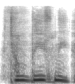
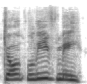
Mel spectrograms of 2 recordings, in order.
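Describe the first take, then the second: First: High, loud plea, shorter and less forceful; pleading. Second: Very high, loud desperate shout; shouted plea. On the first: Rescued woman begging her rescuer to stay, high pleading. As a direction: beg them in a high, urgent voice. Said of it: "Olivia whispered with pleading eyes". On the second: Rescued woman demanding her rescuer stay, vehement high shout. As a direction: shout it vehemently, pitched right up. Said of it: "Olivia shouted". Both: A narrator's reading.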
